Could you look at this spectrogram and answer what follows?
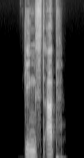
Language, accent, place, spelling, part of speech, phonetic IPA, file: German, Germany, Berlin, gingst ab, verb, [ˌɡɪŋst ˈap], De-gingst ab.ogg
- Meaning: second-person singular preterite of abgehen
